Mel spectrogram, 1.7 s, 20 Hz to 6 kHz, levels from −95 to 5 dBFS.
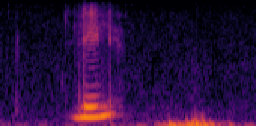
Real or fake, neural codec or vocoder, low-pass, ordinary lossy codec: real; none; 5.4 kHz; Opus, 16 kbps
